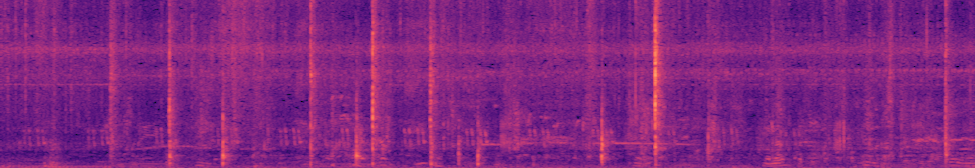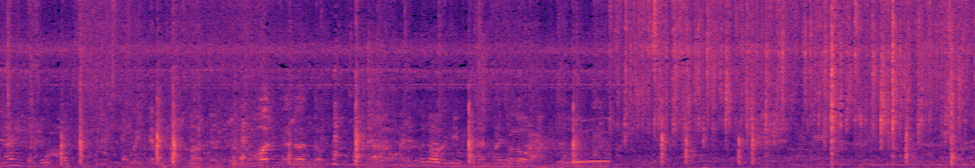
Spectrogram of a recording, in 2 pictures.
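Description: Knives chop and knock on a cutting board.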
